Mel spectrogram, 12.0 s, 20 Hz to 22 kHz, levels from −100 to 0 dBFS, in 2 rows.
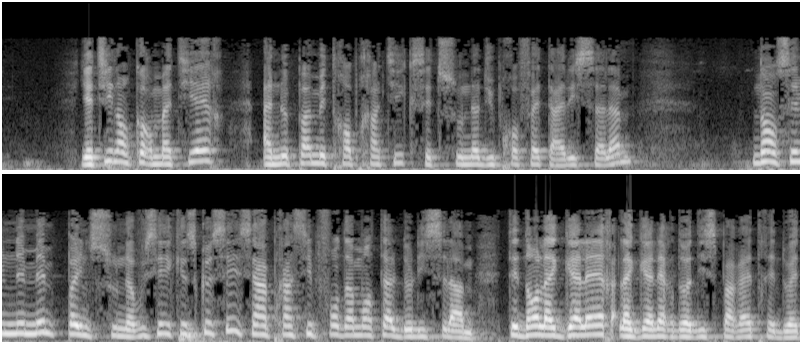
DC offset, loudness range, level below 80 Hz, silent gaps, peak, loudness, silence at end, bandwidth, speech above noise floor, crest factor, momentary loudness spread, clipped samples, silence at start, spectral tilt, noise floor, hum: under 0.1%; 7 LU; -42 dBFS; none; 0 dBFS; -16 LUFS; 0 s; 9.4 kHz; 27 dB; 16 dB; 11 LU; under 0.1%; 0 s; -6 dB/octave; -43 dBFS; none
